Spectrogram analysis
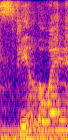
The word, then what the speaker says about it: Feliway: And she suggested it's called Feel Away, I think is how they pronounced it, but it's spelled Feliway.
